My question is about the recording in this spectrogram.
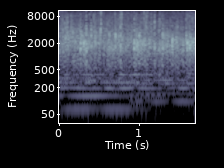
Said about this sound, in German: Give the Lord a mighty hand. Einen Applaus.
